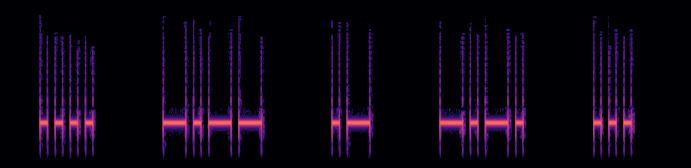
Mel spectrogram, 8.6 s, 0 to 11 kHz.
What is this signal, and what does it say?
Morse code, heard as a keyed tone, about 13 wpm, spaced as for 7 wpm, 800 Hz. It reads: HYACS
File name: LEZIONI / 8 YJ45 / 8 YJ45 ws 12wpm 3146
